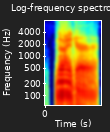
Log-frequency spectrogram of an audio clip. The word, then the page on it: nitre: American English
